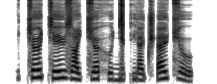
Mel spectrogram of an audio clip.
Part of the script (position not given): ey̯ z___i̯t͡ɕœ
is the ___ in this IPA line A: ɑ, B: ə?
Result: A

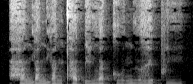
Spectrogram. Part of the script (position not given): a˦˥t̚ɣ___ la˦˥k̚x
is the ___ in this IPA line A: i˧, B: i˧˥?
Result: A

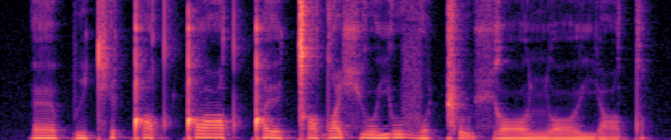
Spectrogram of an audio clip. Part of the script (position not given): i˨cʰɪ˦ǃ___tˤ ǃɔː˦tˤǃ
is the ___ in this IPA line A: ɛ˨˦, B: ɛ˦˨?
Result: B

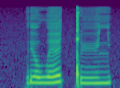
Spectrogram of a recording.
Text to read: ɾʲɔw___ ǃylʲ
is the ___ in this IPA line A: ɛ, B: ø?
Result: A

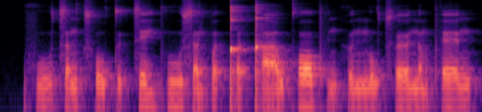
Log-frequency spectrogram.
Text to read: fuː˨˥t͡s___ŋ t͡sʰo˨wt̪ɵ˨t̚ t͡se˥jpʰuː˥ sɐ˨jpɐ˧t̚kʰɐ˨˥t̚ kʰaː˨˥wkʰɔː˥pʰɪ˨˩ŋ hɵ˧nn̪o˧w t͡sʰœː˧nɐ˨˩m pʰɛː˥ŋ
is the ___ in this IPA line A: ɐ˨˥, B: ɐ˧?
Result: A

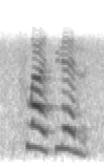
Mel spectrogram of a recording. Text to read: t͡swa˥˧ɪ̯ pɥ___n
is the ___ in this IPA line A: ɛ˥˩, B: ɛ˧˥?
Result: A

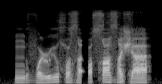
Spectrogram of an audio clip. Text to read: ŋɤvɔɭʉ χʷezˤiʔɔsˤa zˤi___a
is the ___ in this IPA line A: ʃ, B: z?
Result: A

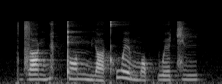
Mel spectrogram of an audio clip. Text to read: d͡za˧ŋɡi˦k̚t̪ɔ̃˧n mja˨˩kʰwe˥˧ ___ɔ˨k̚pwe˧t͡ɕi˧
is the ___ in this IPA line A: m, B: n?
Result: A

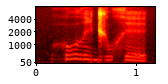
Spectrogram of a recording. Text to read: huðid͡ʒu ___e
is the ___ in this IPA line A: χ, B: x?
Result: B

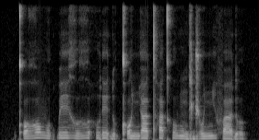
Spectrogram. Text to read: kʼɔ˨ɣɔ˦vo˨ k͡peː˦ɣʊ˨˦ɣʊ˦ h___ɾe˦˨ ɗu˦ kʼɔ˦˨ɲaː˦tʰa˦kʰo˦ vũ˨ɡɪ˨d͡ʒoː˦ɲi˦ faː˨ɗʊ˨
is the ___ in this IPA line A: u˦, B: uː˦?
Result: A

